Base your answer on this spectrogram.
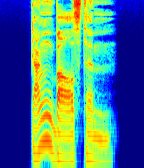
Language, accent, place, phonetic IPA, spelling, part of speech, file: German, Germany, Berlin, [ˈɡaŋbaːɐ̯stəm], gangbarstem, adjective, De-gangbarstem.ogg
- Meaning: strong dative masculine/neuter singular superlative degree of gangbar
